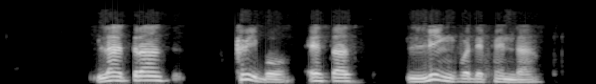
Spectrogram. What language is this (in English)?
Esperanto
